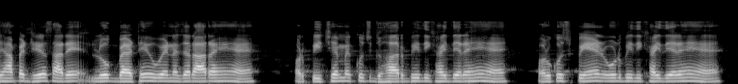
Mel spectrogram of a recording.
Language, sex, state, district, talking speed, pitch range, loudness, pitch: Hindi, male, Jharkhand, Garhwa, 245 wpm, 145-155 Hz, -16 LUFS, 150 Hz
